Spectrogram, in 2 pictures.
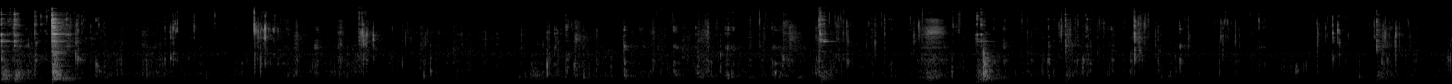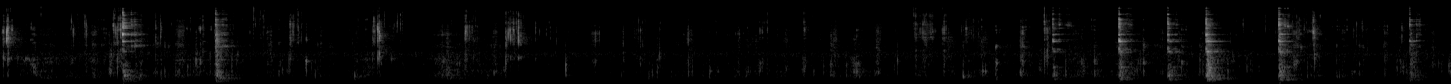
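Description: Close-miked chewing of Olivier salad and bread, with short sharp clicks scattered throughout, a few louder ones from a metal fork knocking against the ceramic plate.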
